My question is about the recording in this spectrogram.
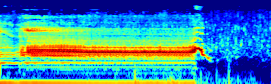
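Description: Didgeridoo playing a steady low drone with a bright, higher overtone held above it. About three seconds in, the tone swoops downward and the playing stops.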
